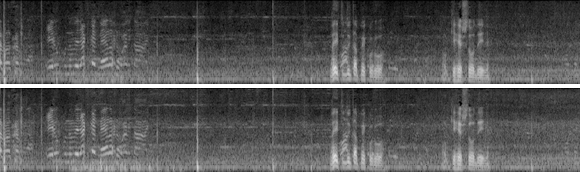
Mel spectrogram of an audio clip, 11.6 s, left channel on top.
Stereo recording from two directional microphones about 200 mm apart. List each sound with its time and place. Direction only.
0.9 s speech: 10° right (ahead or behind)
1.6 s speech: 10° left (ahead or behind)
3.9 s basketball bounce: 15° right (ahead or behind)
6.6 s speech: centre (ahead or behind)
8.8 s speech: 15° left (ahead or behind)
